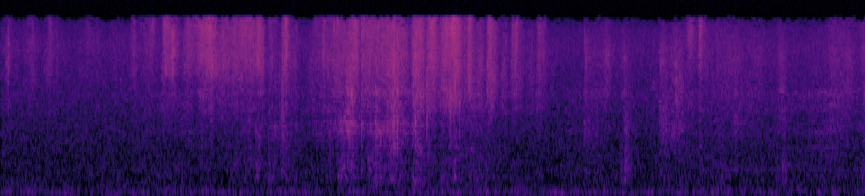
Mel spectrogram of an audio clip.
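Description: Near silence, with faint scratchy tapping and rustling through the middle: a paintbrush being flicked and tapped to spatter white acrylic paint.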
